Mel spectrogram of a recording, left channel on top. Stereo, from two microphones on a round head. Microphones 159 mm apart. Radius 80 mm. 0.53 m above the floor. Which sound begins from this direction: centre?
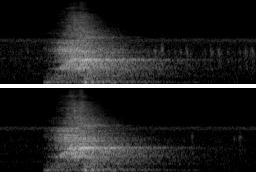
A zipper, at 0.4 s.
